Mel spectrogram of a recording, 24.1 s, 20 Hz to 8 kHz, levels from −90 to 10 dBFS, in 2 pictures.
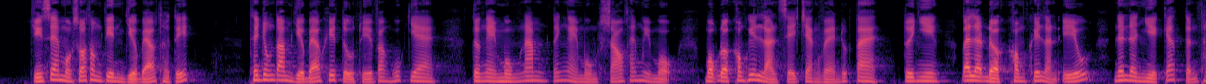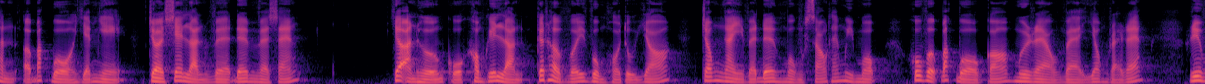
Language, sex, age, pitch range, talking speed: Vietnamese, male, 20-39, 110-145 Hz, 255 wpm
